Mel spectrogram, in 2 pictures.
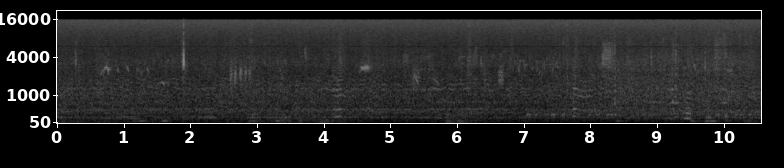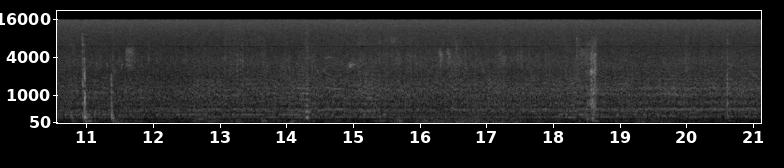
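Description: Honey bees buzzing steadily during an inspection of a single-deep horizontal hive, a continuous soft droning swarm with occasional faint knocks and clicks, fairly close but low in level.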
